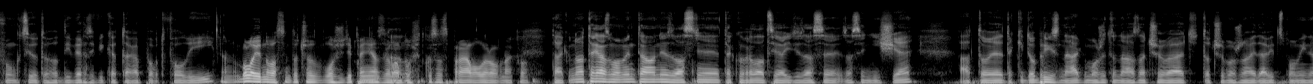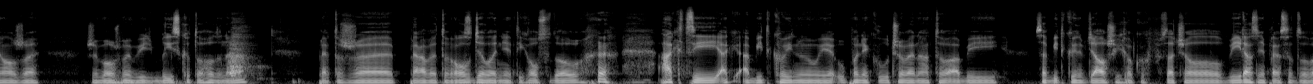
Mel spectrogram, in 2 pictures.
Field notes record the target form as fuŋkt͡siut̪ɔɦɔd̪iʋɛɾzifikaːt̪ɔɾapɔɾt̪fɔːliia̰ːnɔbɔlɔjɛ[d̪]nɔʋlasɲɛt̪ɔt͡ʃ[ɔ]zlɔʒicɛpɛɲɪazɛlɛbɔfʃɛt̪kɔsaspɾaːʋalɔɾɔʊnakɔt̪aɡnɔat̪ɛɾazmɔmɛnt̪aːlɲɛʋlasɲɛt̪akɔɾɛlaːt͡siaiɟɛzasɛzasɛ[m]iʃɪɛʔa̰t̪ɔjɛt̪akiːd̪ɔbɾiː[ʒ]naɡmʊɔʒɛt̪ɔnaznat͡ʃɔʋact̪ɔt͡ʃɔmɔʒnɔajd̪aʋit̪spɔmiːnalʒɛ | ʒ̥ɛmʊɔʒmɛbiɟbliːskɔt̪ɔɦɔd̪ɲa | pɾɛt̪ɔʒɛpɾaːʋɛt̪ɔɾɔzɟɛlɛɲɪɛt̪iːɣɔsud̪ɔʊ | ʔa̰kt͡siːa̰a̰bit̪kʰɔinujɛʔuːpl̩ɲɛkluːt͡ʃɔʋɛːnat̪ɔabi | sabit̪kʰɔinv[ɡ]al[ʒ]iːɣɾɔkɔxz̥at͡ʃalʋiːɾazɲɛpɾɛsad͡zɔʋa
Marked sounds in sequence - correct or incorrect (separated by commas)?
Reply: correct, correct, incorrect, incorrect, incorrect, incorrect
